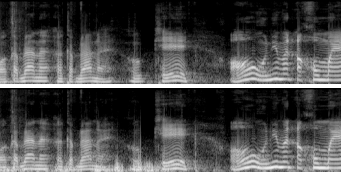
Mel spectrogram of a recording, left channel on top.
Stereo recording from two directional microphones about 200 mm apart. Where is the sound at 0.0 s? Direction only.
10° left (ahead or behind).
